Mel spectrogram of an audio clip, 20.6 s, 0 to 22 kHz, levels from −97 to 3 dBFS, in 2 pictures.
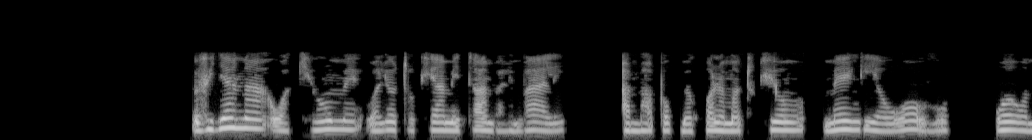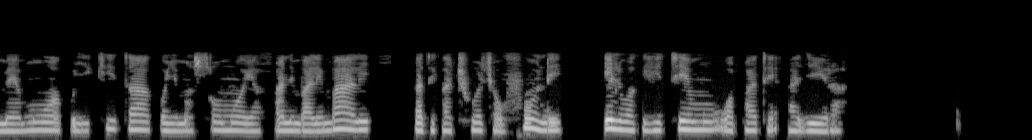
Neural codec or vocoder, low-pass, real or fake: none; 5.4 kHz; real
